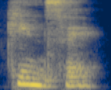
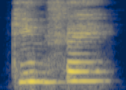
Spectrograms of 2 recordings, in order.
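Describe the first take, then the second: First: The c is said with an S sound. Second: The c is said without an S sound. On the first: "You can also say quince" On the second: "So I say quince"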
